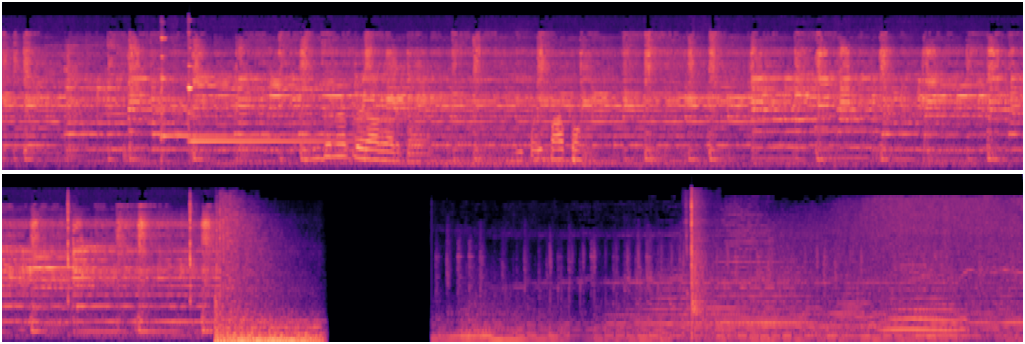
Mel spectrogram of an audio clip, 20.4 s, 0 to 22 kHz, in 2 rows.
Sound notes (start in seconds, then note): 1.4 calling Bell rings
